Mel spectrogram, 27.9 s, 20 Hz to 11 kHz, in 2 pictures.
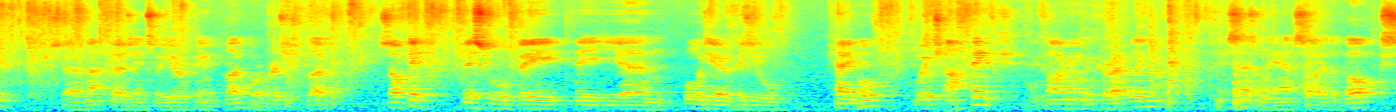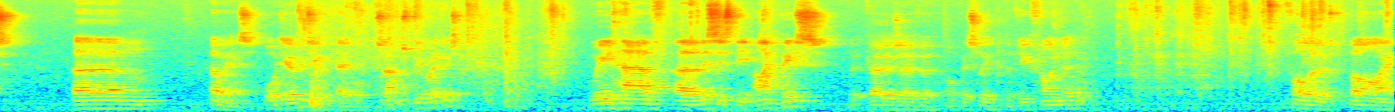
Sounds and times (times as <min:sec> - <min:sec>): Speech: 0:00.0 - 0:18.8, 0:19.9 - 0:25.0, 0:26.9 - 0:27.9.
